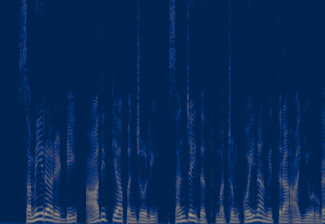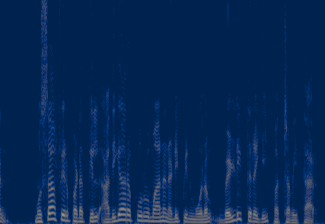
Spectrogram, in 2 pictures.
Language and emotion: Tamil, neutral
